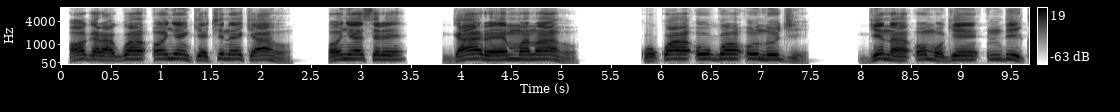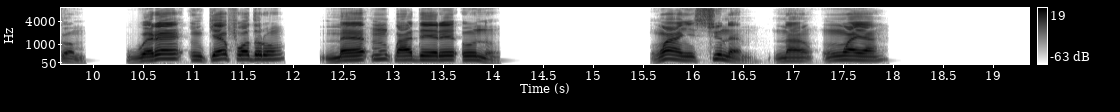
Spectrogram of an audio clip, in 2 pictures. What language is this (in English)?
Igbo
